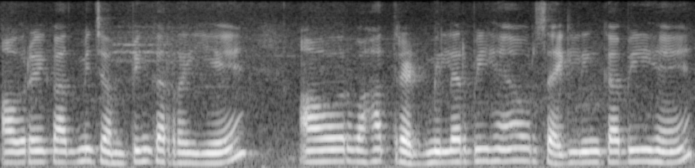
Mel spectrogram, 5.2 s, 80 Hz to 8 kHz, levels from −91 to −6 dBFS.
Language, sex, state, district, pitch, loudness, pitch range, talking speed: Hindi, female, Bihar, Patna, 195 Hz, -17 LUFS, 185-205 Hz, 195 wpm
